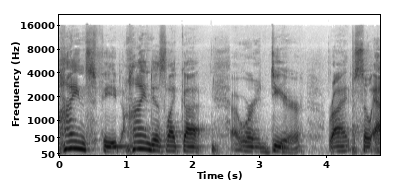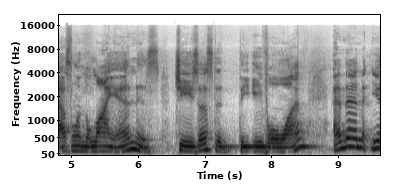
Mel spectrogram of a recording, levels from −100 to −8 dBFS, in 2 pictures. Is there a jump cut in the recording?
yes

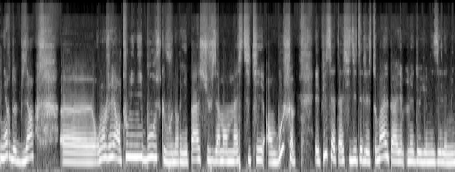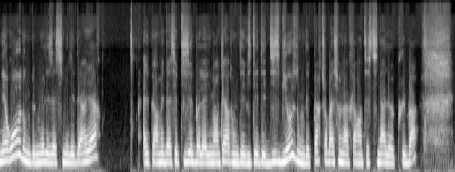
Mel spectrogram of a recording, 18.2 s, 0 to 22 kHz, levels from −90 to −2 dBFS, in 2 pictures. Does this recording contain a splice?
no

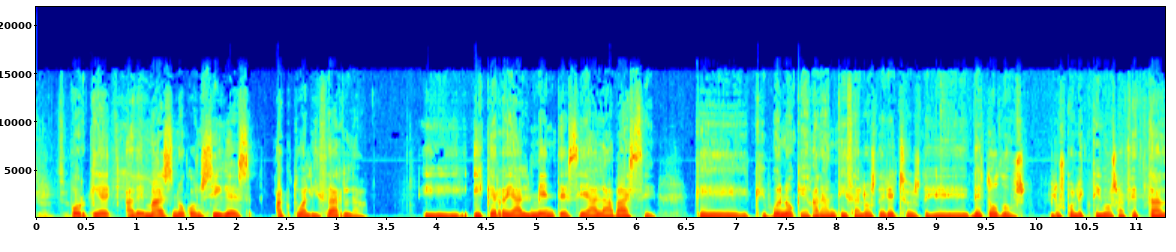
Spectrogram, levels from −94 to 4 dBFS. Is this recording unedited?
yes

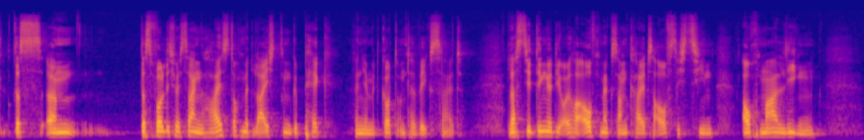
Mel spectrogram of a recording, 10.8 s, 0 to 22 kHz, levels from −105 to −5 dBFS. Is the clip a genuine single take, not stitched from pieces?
yes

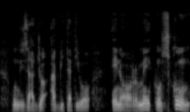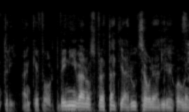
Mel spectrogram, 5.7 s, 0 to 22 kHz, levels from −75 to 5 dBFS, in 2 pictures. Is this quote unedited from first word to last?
no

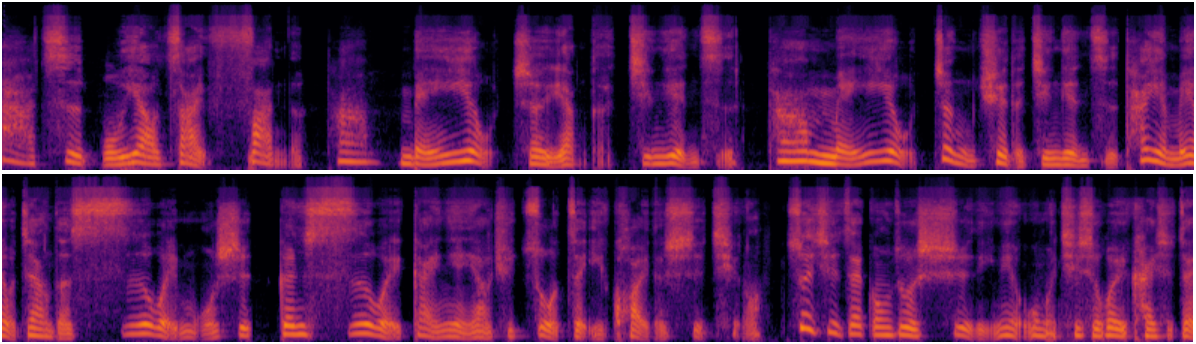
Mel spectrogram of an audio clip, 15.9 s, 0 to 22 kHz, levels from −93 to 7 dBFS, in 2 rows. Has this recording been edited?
no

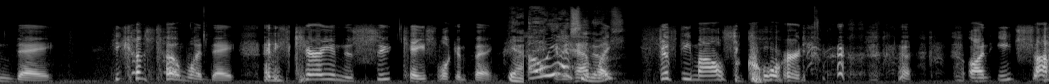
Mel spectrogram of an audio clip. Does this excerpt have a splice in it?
yes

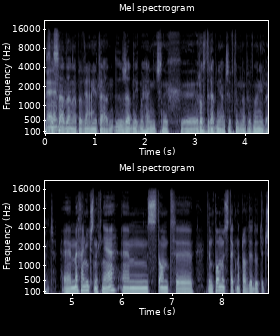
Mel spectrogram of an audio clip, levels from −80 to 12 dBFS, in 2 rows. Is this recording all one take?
yes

